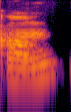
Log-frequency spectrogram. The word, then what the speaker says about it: Om: I expect there is various yoga schools of thought of on the mantra Om because Kundalini chanting, it is said ONG. So on, whereas others pronounce as AUM, which then turns into om.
